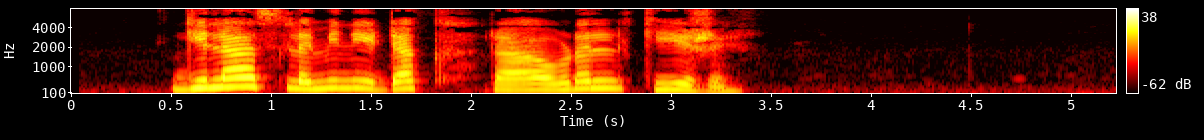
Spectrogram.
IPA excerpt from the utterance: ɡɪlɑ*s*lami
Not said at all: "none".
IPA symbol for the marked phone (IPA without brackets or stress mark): s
